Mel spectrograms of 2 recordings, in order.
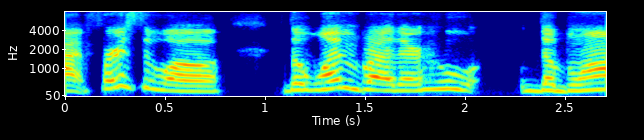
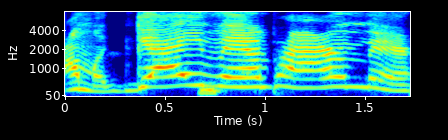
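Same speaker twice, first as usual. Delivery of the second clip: put-on twangy accent, pitched up higher; 7 semitones higher than usual. Showing another speaker how a show character said the line: twangy accent. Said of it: "You gotta do it with the, the twang".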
